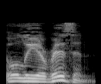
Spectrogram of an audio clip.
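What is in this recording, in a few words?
"oleoresin", British English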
